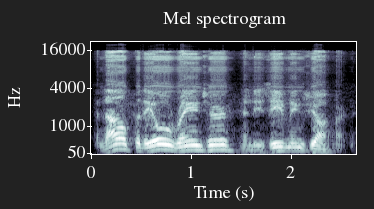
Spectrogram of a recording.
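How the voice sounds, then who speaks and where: A man's voice: medium pitch, big pitch swings, a little fast, mellow, breathy edge. A man announcing an old-time radio program in a formal manner. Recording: old radio broadcast recording.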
